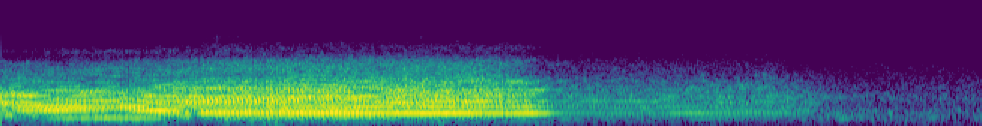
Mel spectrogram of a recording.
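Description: A motor vehicle's engine going past: a steady hum with hiss, loud for about three and a half seconds, then dropping away and fading out.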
